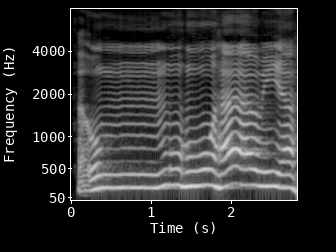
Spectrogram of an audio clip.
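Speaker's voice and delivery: slow فأمه at normal pitch with nasal hold. Shown as a demonstration. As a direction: hold the ghunna, keep it low. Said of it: "ওয়াজিব গুন্না". (নিচু সুরে গুন্না সহ)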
